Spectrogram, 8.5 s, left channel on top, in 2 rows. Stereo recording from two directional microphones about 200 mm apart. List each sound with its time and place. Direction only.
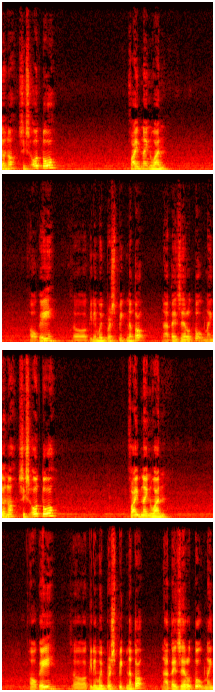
0.0 s speech: 25° right (ahead or behind)
2.6 s speech: 30° right (ahead or behind)
4.8 s speech: 30° right (ahead or behind)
